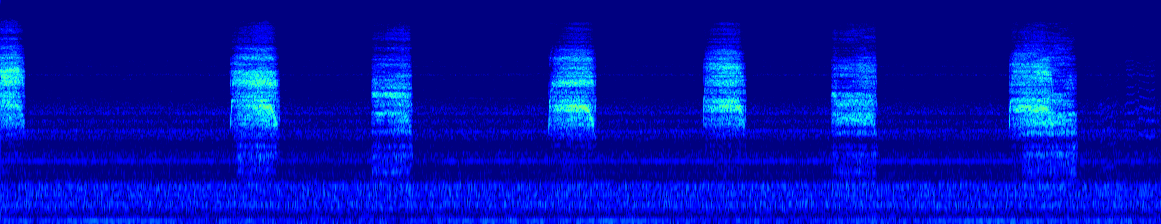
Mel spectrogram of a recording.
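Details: Hissing barn owl calls from a mother with her babies; seven short breathy screeches spread unevenly across the recording, some faint, with a continuous low droning hum beneath.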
